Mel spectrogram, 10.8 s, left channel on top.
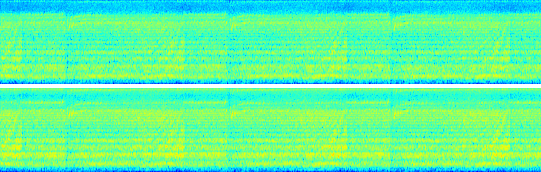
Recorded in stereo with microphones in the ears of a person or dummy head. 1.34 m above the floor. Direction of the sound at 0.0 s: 30° right (ahead or behind).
